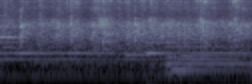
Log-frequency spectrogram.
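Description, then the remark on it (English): An audience claps for God in sustained, dense applause, a steady wash of many hands with no speech over it, and a low tonal hum droning underneath. “Put your best hand clap together for God.”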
